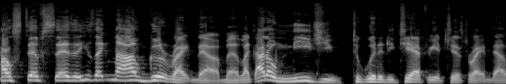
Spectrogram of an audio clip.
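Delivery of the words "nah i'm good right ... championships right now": usual speaking voice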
